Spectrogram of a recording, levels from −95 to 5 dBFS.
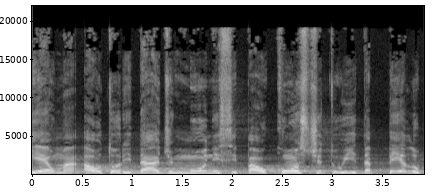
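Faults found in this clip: No faults found on listening. Nothing audible calls for a ticket entry.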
